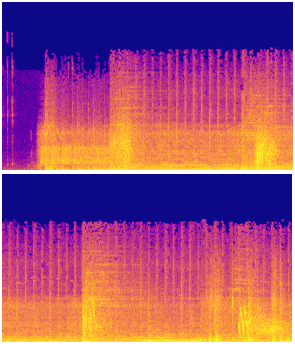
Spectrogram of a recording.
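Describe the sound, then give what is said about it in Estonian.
Loud, dense intro music kicks in after a brief silence, with sustained tones underneath and a cymbal-like crash landing roughly every two seconds; no one speaks. “nüüd äh, palun kuulake järgmist äh, muusikat. see on intro.”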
